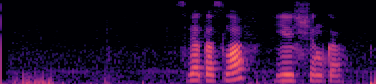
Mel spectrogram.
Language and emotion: Russian, neutral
